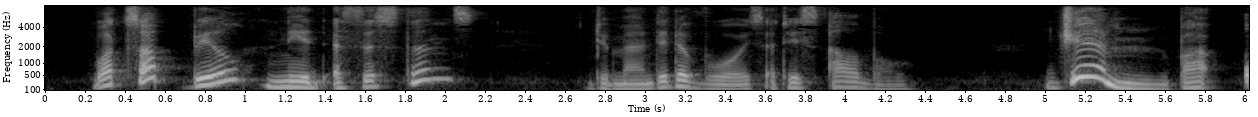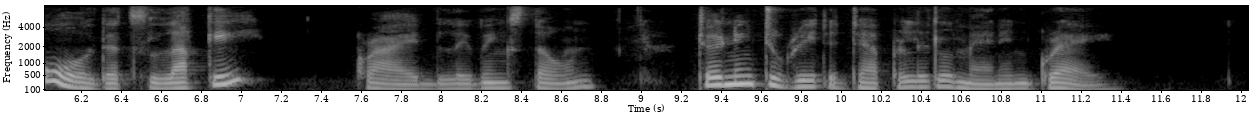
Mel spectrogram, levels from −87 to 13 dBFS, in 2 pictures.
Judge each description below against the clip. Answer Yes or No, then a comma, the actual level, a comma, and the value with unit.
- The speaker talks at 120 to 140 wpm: Yes, slow, 135 wpm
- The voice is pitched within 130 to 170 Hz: Yes, medium, 140 Hz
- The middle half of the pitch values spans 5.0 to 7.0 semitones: Yes, wide, 5.5 semitones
